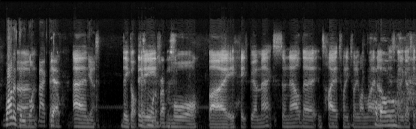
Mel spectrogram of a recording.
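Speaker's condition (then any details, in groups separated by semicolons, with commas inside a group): No condition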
